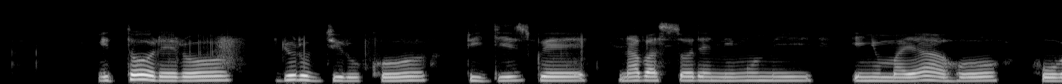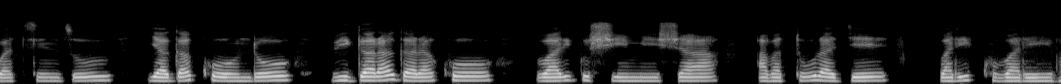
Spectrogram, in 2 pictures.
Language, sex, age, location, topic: Kinyarwanda, female, 25-35, Musanze, government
